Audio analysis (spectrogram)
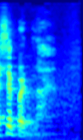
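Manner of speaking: normal talking voice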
